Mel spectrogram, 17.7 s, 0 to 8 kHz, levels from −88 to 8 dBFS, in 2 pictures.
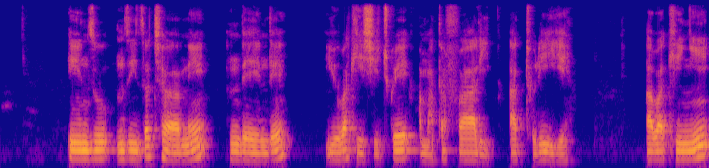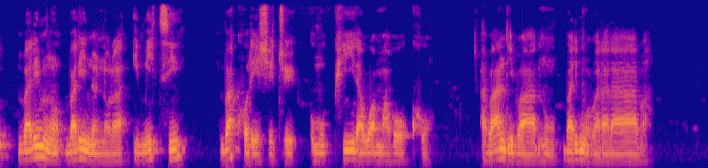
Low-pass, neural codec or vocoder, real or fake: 7.2 kHz; none; real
